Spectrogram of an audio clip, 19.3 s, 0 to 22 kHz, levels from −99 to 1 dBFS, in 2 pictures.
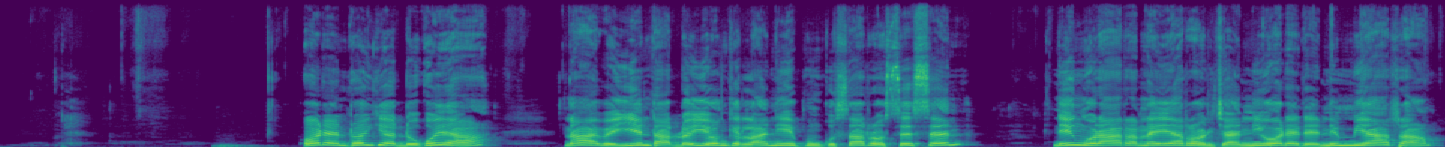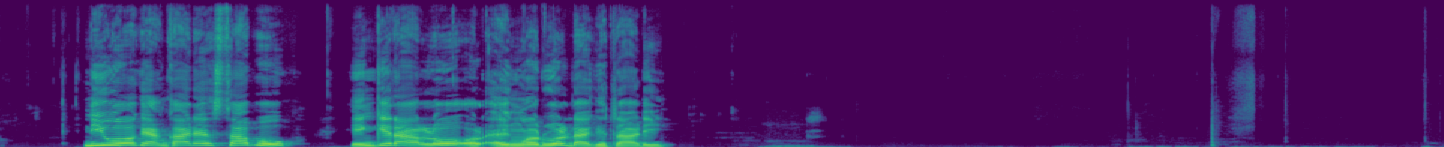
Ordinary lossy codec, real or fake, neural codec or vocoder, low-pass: none; real; none; none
